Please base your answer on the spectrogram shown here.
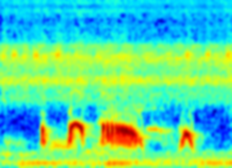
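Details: Spotted dove in a cage cooing at night, frogs calling around the rural home: short note, arched coo, long throbbing falling coo, closing arched coo; high continuous frog and insect hum with low rumble.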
